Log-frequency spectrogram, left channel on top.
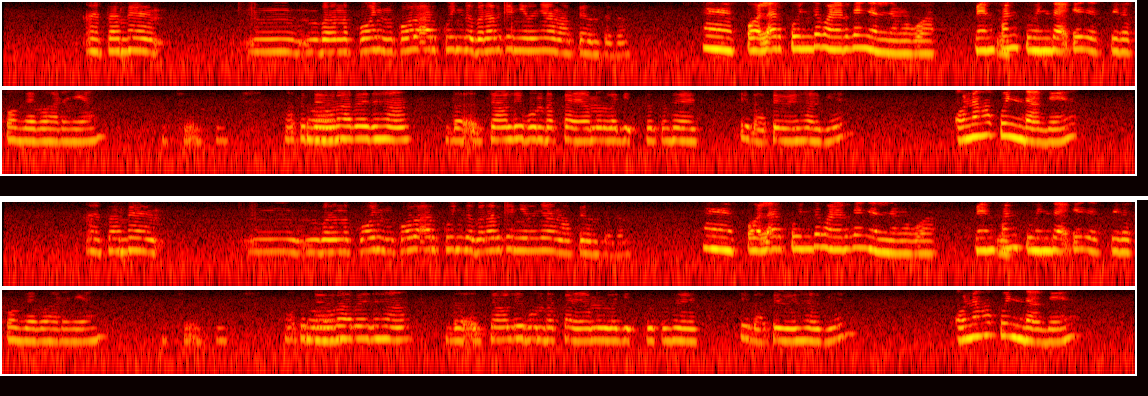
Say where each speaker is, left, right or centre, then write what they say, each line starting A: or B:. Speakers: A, on the left; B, on the left.
A: ᱟᱨ ᱛᱟᱦᱚᱞᱮ <unintelligible> ᱠᱚᱧ ᱠᱚᱞ ᱟᱨ ᱠᱩᱧ ᱫᱚ ᱵᱟᱱᱟᱨ ᱜᱮ ᱧᱮᱞ ᱧᱟᱢᱟ ᱟᱯᱮ ᱚᱱᱛᱮ ᱫᱚ᱾
B: ᱦᱮᱸ ᱠᱚᱞ ᱟᱨ ᱠᱩᱧ ᱫᱚ ᱵᱟᱱᱟᱨ ᱜᱮ ᱧᱮᱞ ᱧᱟᱢᱚᱜᱚᱜᱼᱟ᱾ ᱢᱮᱱᱠᱷᱟᱱ
A: ᱟᱪᱪᱷᱟ
B: ᱠᱩᱧ ᱫᱟᱜ ᱜᱮ ᱡᱟᱹᱥ ᱛᱤ ᱫᱚᱠᱚ ᱵᱮᱵᱚᱦᱟᱨ ᱜᱮᱭᱟ᱾
A: ᱟᱪᱪᱷᱟ ᱟᱪᱪᱷᱟ ᱟᱨ ᱛᱟᱦᱚᱞᱮ
B: ᱦᱳᱭ
A: ᱚᱲᱟᱜ ᱨᱮ ᱡᱟᱦᱟᱸ ᱪᱟᱣᱞᱮ ᱵᱚᱱ ᱫᱟᱠᱟᱭᱟ, ᱚᱱᱟ ᱞᱟᱹᱜᱤᱫ ᱛᱮ ᱛᱟᱦᱚᱞᱮ ᱪᱮ ᱫᱟᱜ ᱯᱮ ᱵᱮᱣᱦᱟᱨ ᱜᱮᱭᱟ?
B: ᱚᱱᱟ ᱦᱚᱸ ᱠᱩᱧ ᱫᱟᱜ ᱜᱮ᱾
